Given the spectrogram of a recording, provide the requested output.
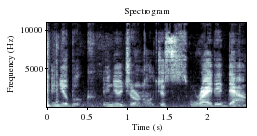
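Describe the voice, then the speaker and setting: A woman speaks with a non-native accent. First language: not English. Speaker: video diarist. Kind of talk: casual vlog monologue. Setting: in a car. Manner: conversational, slightly halting.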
